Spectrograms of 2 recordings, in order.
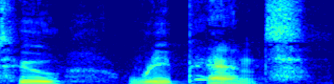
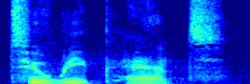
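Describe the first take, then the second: First: Slow, soft and grave; solemn quiet. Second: Slow, soft repeat; solemn quiet echo. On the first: Preacher quoting Paul, quietly and gravely. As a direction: lay the word down quietly and slowly. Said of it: "He says". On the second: Preacher repeating Paul's word to the congregation, hushed. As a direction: let it sink in softly and slowly. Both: Acted.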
